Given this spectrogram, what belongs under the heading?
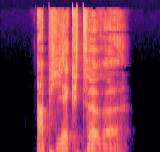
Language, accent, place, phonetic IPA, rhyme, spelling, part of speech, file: German, Germany, Berlin, [apˈjɛktəʁə], -ɛktəʁə, abjektere, adjective, De-abjektere.ogg
- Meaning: inflection of abjekt: 1. strong/mixed nominative/accusative feminine singular comparative degree 2. strong nominative/accusative plural comparative degree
